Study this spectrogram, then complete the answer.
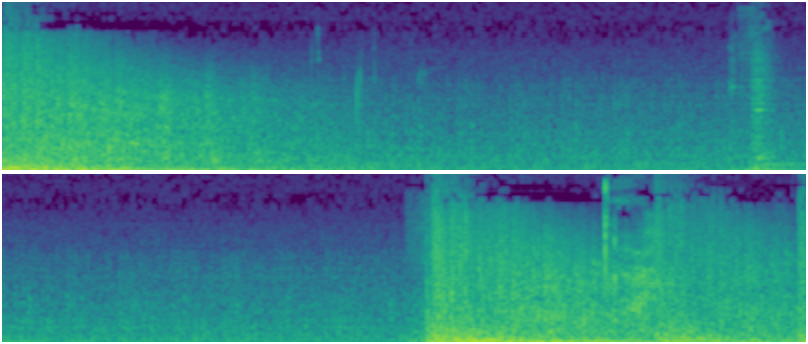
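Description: Tank cannon shots in a tank video game: a sharp blast near the start, a brief crack in the middle, and another loud boom near the end, each trailing into a rumbling decay.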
